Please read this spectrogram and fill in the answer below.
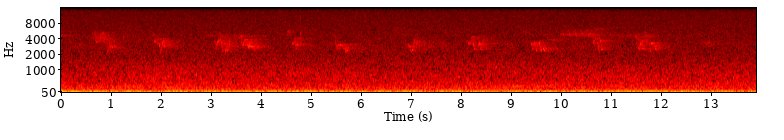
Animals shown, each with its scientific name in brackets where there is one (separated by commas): Red-eyed Vireo (Vireo olivaceus), Black-throated Blue Warbler (Setophaga caerulescens)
